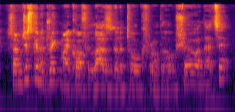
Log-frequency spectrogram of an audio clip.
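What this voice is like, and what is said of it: Foreign accent. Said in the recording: “it's the accent ... It's different ... The foreign accent is trendy”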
